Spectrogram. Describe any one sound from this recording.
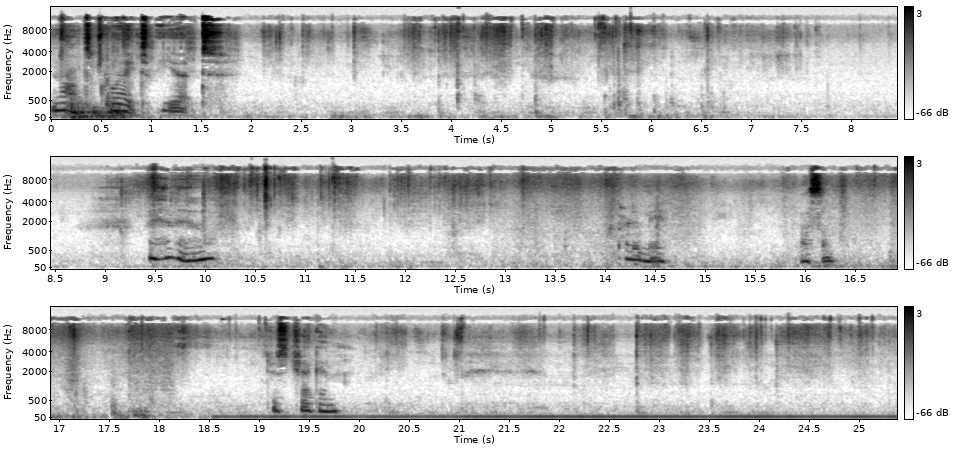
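A brush dabs and swishes softly across a surface.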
